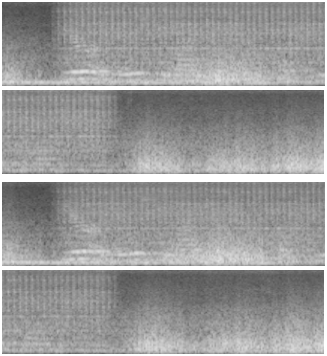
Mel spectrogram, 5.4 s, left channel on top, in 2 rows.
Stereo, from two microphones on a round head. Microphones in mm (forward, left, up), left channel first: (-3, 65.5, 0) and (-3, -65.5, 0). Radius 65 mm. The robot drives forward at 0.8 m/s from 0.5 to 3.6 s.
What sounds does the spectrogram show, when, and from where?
0.5 s a woman speaking: 15° left (ahead or behind), 2 m; by 3.2 s 10° left (ahead or behind), 4 m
